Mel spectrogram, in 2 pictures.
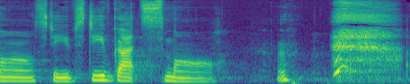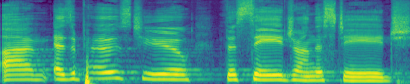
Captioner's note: laugh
